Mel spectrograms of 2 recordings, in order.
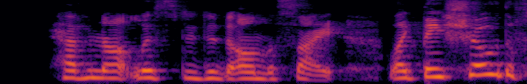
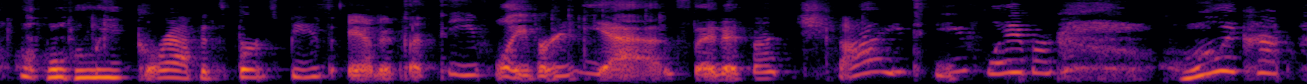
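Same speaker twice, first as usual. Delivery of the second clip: higher, gushing reenacted excitement; excited; 5 semitones higher than usual. Telling viewers how she reacted to the chai flavor, gushing. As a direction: rave like a tea fan who just found it. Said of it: "so I'm like".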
